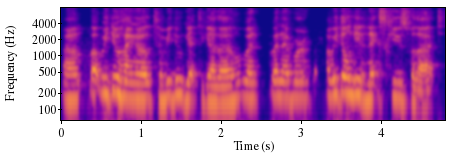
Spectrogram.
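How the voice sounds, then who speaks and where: A middle-aged man from Barbados, answering conversationally on a video call in a halting, repetitive way. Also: a little high, darkish tone, slight background noise. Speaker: diaspora guest living in England. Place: small office, on a video call. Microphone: video call, device in front.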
